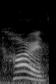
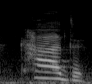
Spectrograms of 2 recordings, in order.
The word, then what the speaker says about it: 카드: Do you accept cards is actually what we're saying, but everyone understands that is credit cards. And of course, we don't pronounce it like card, we say 카드.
